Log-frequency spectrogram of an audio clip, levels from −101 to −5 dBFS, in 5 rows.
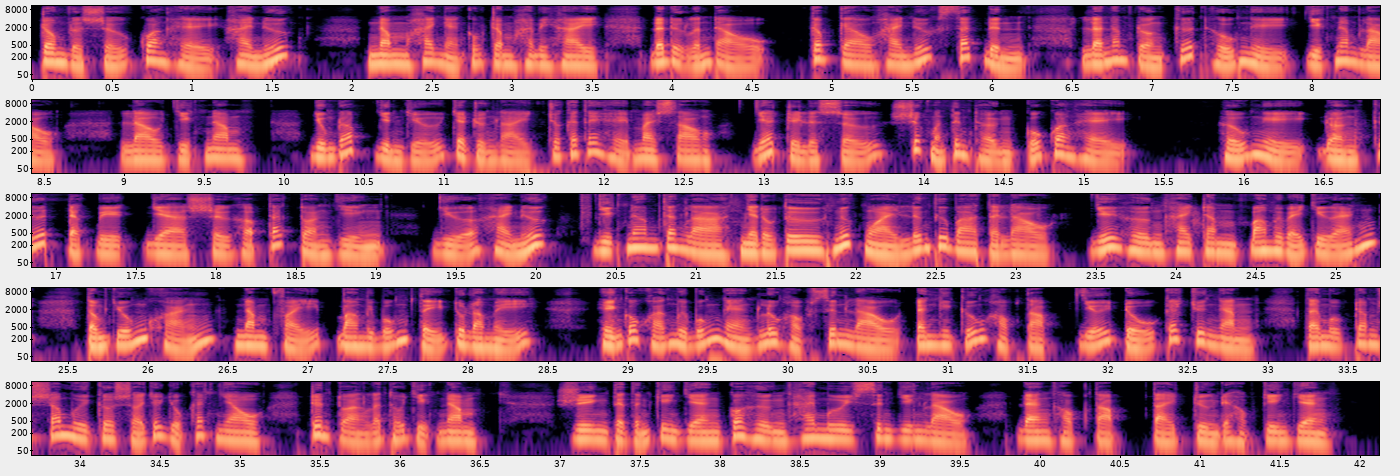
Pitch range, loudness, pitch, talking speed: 100-135 Hz, -25 LUFS, 115 Hz, 210 wpm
